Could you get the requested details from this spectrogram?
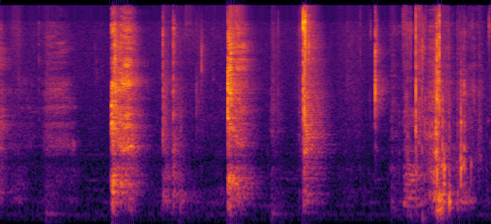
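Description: An adult coughs in a rapid run of about six harsh, explosive bursts, ending in a rougher, drawn-out cough; a coughing fit.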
